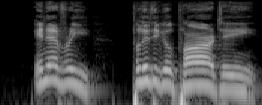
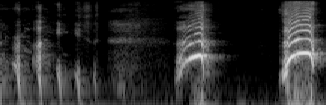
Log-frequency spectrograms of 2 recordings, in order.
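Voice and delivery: high, loud laugh burst; real laughing fit, very high; 14 dB louder, much slower than usual. Real, not acted. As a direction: crack up laughing.

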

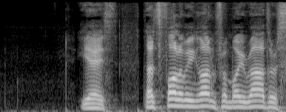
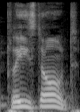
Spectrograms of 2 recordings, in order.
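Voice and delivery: normal talking voice

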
